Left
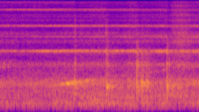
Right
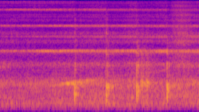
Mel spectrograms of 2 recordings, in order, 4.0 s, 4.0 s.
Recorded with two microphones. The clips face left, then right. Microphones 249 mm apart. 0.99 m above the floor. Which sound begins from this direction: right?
Footsteps, at 1.5 s.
